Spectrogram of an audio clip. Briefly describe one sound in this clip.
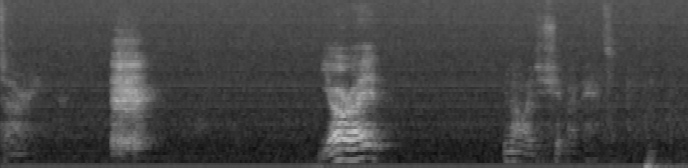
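A young man speaks nearby in a casual voice.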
